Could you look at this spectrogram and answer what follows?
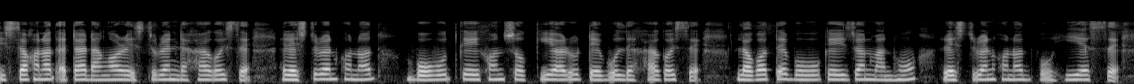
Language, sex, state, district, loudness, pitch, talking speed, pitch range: Assamese, female, Assam, Kamrup Metropolitan, -18 LUFS, 220 Hz, 105 wpm, 210-225 Hz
